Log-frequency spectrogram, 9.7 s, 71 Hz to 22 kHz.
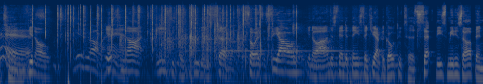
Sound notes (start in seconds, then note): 0.6 attendees applauding; 0.6 clapping; 4.0 attendees applauding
